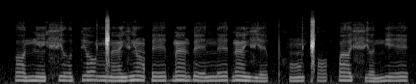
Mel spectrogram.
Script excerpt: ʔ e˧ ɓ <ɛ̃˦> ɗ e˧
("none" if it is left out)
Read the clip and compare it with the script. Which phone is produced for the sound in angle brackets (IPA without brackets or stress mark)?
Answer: ɛ̃˦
